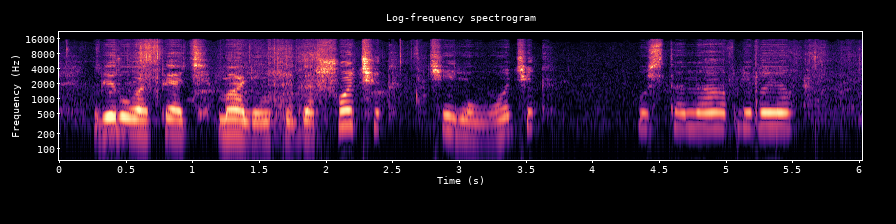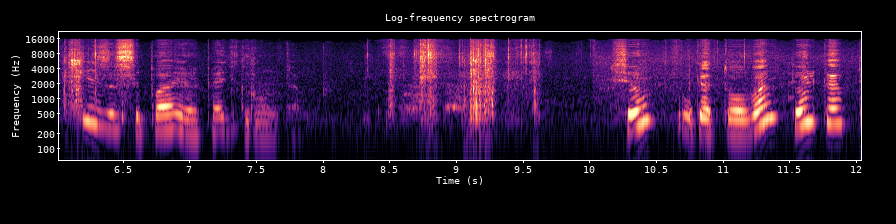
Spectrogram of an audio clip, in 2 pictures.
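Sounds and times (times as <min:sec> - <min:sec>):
hands rustling potting soil: 0:00.2 - 0:03.1, 0:04.5 - 0:12.0.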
